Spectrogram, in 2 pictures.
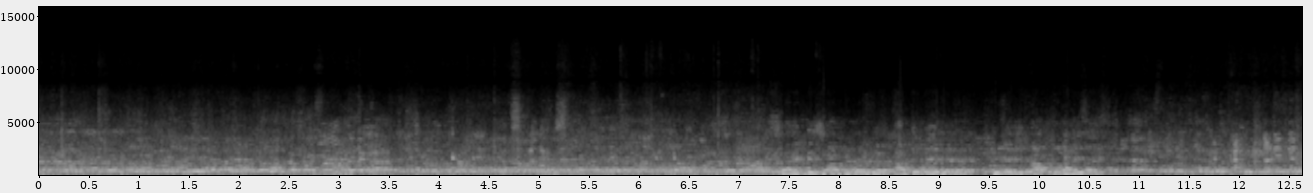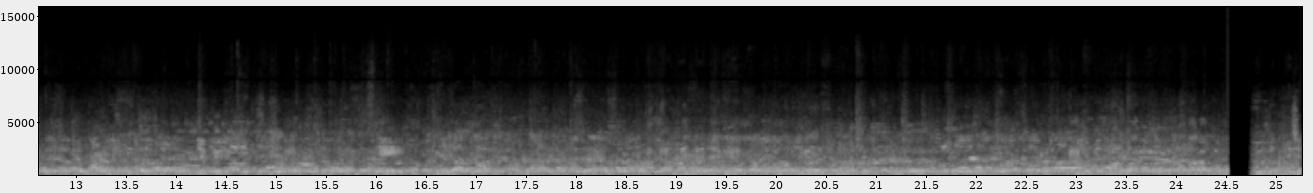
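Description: A large crowd of men murmurs and chatters outdoors.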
